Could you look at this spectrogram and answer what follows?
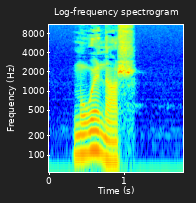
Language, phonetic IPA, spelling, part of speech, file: Polish, [ˈmwɨ̃naʃ], młynarz, noun, Pl-młynarz.ogg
